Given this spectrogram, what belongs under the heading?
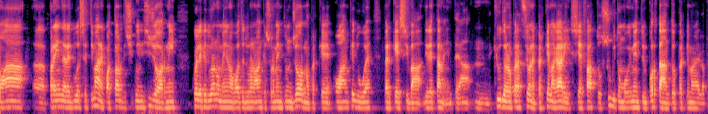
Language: Italian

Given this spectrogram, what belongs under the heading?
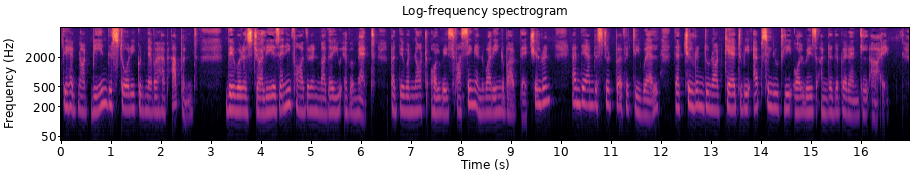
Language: English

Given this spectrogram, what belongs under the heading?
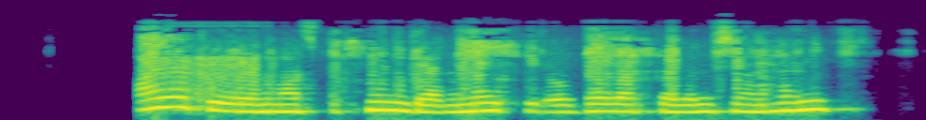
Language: Pashto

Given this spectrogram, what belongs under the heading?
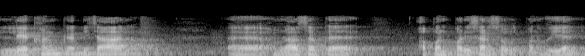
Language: Maithili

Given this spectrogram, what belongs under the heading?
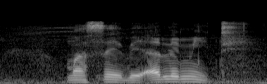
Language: Xhosa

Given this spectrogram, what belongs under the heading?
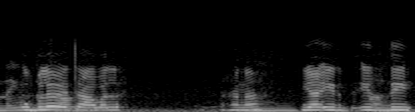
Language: Punjabi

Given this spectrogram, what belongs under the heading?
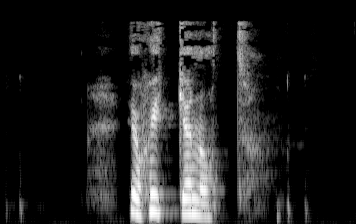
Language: Swedish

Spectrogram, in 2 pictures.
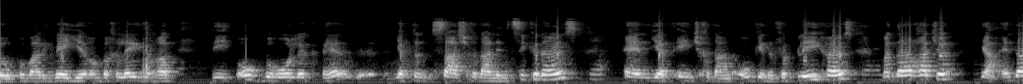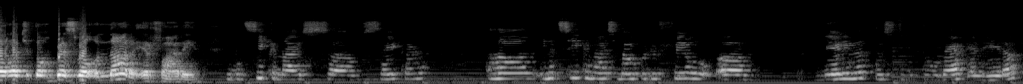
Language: Dutch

